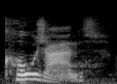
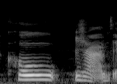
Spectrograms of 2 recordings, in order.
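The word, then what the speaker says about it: Kojun: Japan has a celebration of the Empress Kojans. Kojans, if I pronounce that right. It's K-O-J-U-N, apostrophe S, birthday, which has become just as commercialized as the American Mother's Day.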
